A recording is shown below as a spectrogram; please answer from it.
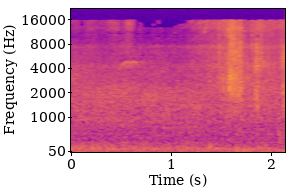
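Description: Low, steady rumble of road traffic from a busy avenue outside, with a couple of short rustles near the end.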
